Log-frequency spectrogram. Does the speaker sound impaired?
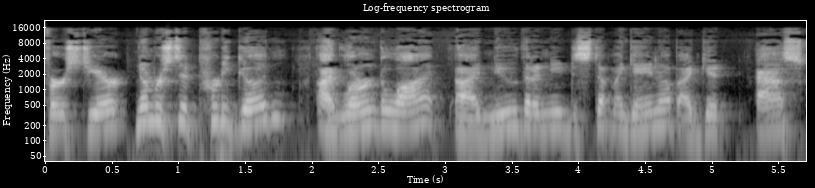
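No.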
